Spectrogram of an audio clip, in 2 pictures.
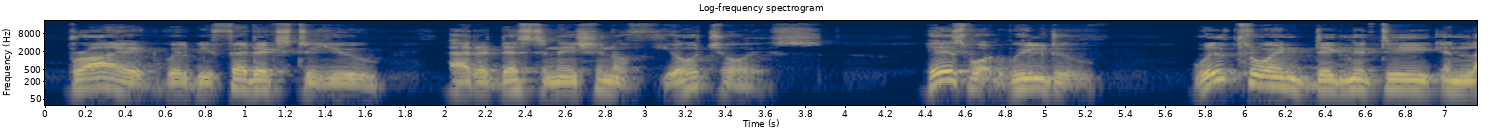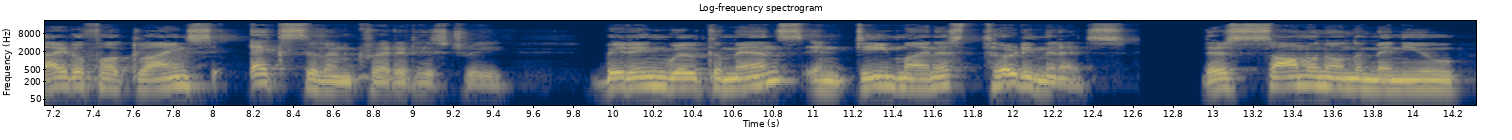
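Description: A man's voice: fairly low pitch, dark tone. A man performing a spoken word poem as rhythmic, rhyming auctioneer patter. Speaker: poet.

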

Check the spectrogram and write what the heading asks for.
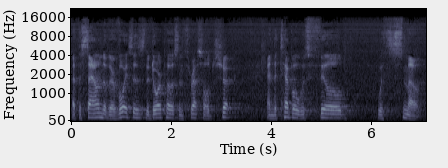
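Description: A man teaching an informal lecture on scripture, animated and often chuckling, thinking aloud with restarts. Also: medium pitch, takes it slowly, slight background noise. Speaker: Bible teacher.

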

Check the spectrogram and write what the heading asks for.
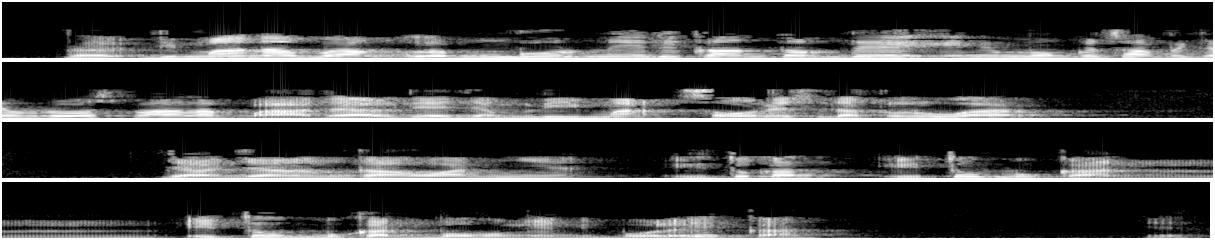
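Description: A middle-aged man giving a lively, conversational Islamic study lecture with playful asides. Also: medium pitch. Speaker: Islamic preacher. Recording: dull lo-fi studio recording.

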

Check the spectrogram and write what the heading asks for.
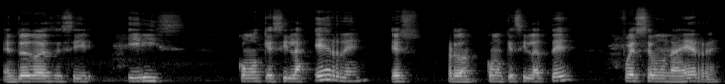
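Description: A man's voice: a little high, measured pace, a bit bright. A man teaching English grammar, explaining patiently and checking in often.

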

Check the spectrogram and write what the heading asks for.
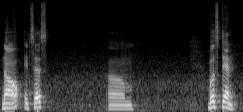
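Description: A man's voice: fairly high pitch, drawn-out words, darkish tone. A man preaching a sermon as a pastor, emphatic and repetitive, reading scripture aloud and asking the congregation questions. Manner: emphatic, repeats key phrases, reads scripture aloud.

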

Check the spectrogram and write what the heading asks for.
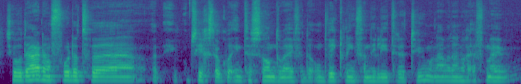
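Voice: medium pitch, flat delivery, rapid-fire, mellow, slight background noise. An interviewer guiding a conversation, hesitant and full of restarts as they steer the topic.

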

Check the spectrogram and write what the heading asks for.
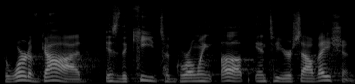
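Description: A man in his thirties, a pastor giving a sermon in a conversational way, growing loud and intense on key points. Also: fairly high pitch, fairly quick. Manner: conversational preaching, swelling loud on emphasis. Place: large church hall. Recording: long hall reverb.

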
